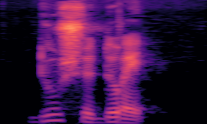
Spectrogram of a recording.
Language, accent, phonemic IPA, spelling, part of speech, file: French, France, /duʃ dɔ.ʁe/, douche dorée, noun, LL-Q150 (fra)-douche dorée.wav
- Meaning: golden shower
